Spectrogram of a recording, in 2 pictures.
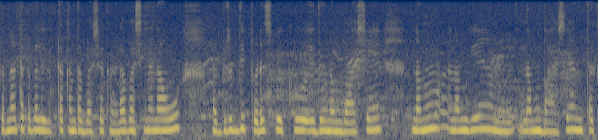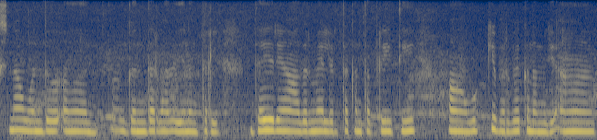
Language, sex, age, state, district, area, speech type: Kannada, female, 18-30, Karnataka, Koppal, rural, spontaneous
